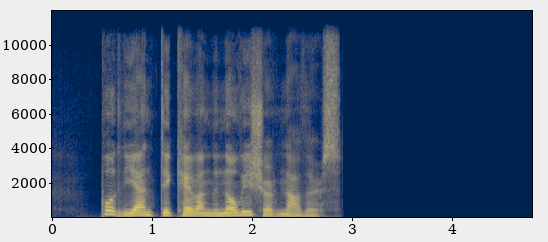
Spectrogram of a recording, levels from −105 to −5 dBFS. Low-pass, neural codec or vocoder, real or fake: 10.8 kHz; codec, 16 kHz in and 24 kHz out, 0.4 kbps, LongCat-Audio-Codec, two codebook decoder; fake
